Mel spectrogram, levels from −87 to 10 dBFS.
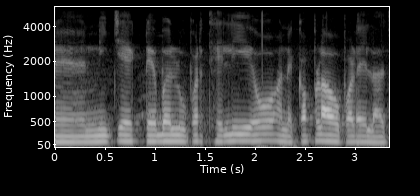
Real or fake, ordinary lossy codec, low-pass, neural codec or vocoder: real; none; 5.4 kHz; none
